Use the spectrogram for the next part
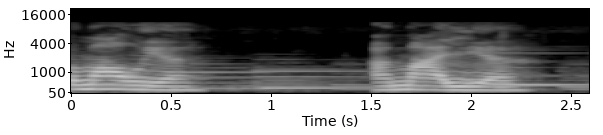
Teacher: O L brasileiro é molhado e nós pomos a língua para trás.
